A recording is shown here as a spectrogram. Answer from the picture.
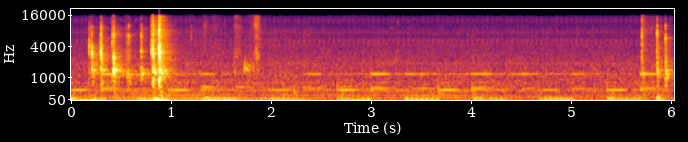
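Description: Several quick computer-keyboard keystrokes in the first second, then a low steady hum with a faint pulsing tone.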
